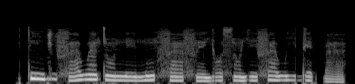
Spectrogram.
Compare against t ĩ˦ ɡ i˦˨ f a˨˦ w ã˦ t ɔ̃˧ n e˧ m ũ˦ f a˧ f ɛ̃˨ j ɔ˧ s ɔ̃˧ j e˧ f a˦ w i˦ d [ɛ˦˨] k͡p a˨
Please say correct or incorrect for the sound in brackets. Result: correct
